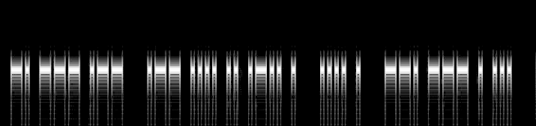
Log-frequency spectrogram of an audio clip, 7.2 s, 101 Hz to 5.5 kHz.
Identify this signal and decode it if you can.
Morse code, heard as a keyed tone, about 25 wpm, 600 Hz. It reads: NOW WHILE HE GOES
